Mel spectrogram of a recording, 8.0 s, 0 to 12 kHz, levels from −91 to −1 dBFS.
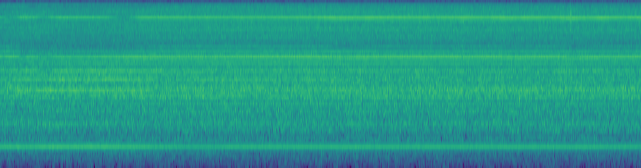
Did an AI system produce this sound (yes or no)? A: no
